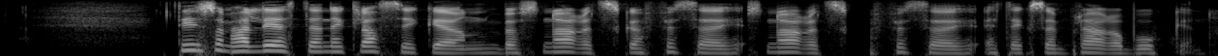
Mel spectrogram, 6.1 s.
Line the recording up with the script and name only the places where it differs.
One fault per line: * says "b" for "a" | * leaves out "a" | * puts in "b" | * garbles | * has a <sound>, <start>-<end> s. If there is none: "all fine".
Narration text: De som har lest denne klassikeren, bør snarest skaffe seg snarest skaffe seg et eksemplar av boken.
* has a dropout, 4.2-4.4 s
